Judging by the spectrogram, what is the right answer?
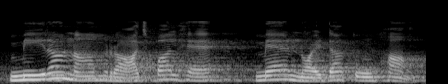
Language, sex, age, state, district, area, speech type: Punjabi, female, 45-60, Punjab, Jalandhar, urban, read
